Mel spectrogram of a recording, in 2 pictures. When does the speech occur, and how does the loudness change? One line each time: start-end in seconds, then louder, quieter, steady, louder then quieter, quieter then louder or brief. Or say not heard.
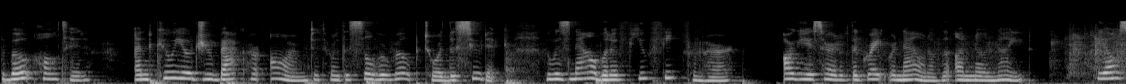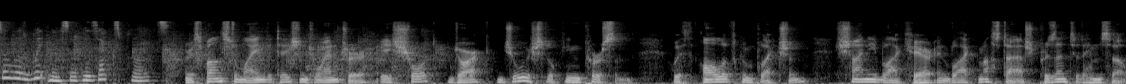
0.0-22.4 steady.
